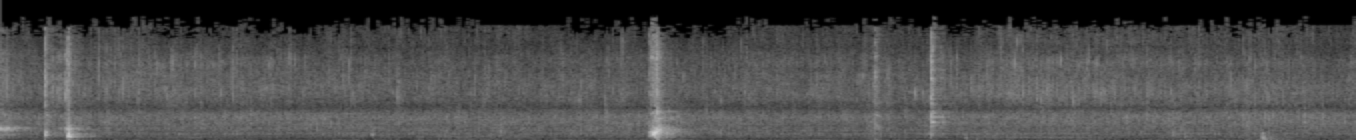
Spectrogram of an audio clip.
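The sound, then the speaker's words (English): Sausages with spices and vegetables, including peppers, frying and being stirred in a pan: a steady crackling sizzle with a few sharp scrapes and knocks from the stirring. “Right, I'm just going to stir those in with the sausages and the spices and vegetables. You can hear now the sand has got a lot drier, so there's quite a lot of juice in there.”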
